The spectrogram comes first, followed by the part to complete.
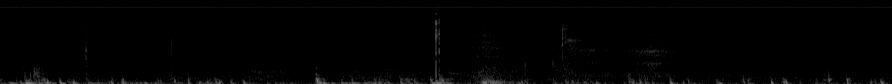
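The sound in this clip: Someone drinks a sip of water, with soft gulping thumps and faint wet clicks in an irregular series, quiet throughout.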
